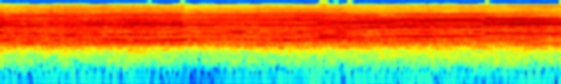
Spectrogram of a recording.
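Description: A very large crowd cheering and shouting, with many high voices overlapping in rising and falling cries.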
